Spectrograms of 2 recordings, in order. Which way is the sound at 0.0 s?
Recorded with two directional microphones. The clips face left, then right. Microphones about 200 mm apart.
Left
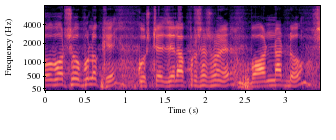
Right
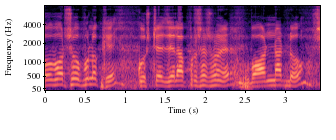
40° right (ahead or behind).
